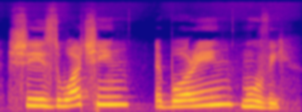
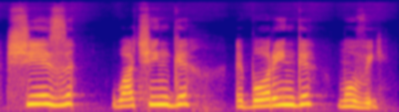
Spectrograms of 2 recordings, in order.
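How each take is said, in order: First: The -ing endings finish in a nasal, no g. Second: The -ing endings finish with a hard g sound. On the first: The speaker calls it right. "The correct form" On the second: The speaker calls it wrong. "the wrong version"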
